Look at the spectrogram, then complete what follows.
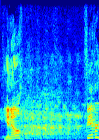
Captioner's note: audience laughs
